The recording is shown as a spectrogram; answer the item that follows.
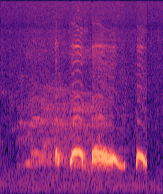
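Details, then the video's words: Spotted dove of a local strain cooing in the afternoon: a soft lead-in, then a brief note, an arched coo, a long drawn-out slightly falling coo and a final short coo, hollow and mellow. "Suara indah burung derkuku lokal gacor"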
